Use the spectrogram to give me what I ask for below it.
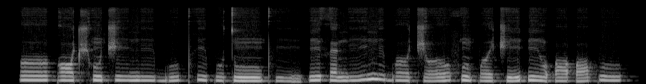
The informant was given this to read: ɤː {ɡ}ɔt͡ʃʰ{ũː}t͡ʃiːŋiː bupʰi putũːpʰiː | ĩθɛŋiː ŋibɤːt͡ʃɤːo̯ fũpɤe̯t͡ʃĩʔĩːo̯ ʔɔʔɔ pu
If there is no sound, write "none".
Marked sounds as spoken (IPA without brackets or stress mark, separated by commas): ɡ, ũ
